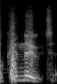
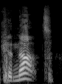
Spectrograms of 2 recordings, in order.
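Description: First: "Canute" with a long oo, like "newt"; variant pronunciation. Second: "Canute" with a short u, like "nut"; variant pronunciation. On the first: Preacher offers the other version of the king's name, "Canute" ending like "newt". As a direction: say "Canute" to rhyme with "flute". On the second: Preacher offers one version of the king's name, "Canute" ending like "nut". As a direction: say "Canute" to rhyme with "cut". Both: Shown as a demonstration. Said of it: "there's different pronunciations".

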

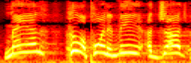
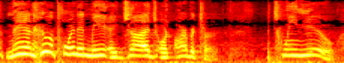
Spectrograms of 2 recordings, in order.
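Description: First: High, loud, drawn-out mock indignation; playful hammed-up scripture reading; exaggerated inflection. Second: Slightly raised, measured indignant question; restrained dramatic scripture reading; toned-down inflected reading. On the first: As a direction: overplay the indignant question for fun. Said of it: "I'm just kidding. I'm inflecting". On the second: Acted. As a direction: read it with milder mock indignation. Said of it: "I just have fun reading that".

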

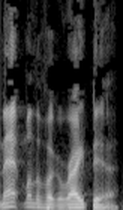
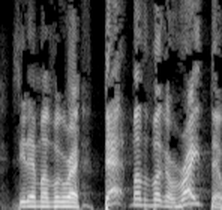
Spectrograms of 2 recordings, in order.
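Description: First: Said in the usual way. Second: Higher, louder call-out of that motherfucker; pointing him out loudly. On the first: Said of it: "just pointing, saying". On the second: Retold or imitated. Pointing out the guy to Jenny, loud. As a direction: jab the words out loud and pointed.

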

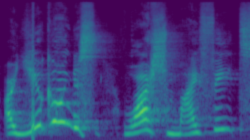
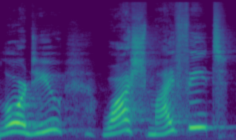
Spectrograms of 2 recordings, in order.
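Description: First: High, incredulous indignant question; outraged that the master would stoop. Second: 1 surprised question. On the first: Retold or imitated. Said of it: "Peter says to Jesus in an indignant way". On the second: Acted. Earlier reading of same line.

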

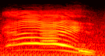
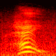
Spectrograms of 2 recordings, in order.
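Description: First: High, loud drawn-out hail; dad's hearty greeting. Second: Short, toned-down hello; concerned greeting. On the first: Dad answering the car phone, big cheery greeting. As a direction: sing out a big hello. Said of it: "He's like". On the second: Dad answering a crying caller, toned-down concern. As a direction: gently check in. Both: Retold or imitated.

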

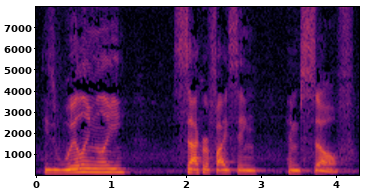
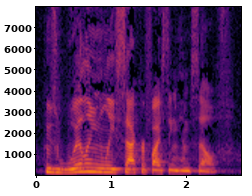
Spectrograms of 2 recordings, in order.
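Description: First: "sacrificing himself" slowed and softened, weight on "willingly"; slow, emphatic repeat. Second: Said in the usual way. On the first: Shown as a demonstration. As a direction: let each word land slowly.

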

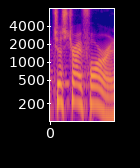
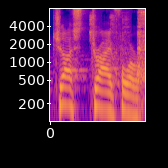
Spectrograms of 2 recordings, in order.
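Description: First: Said in the usual way. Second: Slow, emphatic order, word by word; mock an impatient nurse losing patience; irritated. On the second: Nurse telling a stalling driver to move on, irritated. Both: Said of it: "she just pissed at me".

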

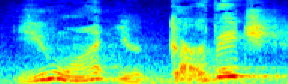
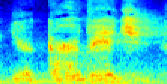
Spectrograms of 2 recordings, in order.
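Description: First: Slow, drawn-out disbelief; stunned worker asking slowly; incredulous question. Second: Hushed, breathless repeat; stunned worker echoing under his breath; whispered disbelief. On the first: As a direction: ask it like he can't believe it. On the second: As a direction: whisper it in quiet shock. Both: Retold or imitated. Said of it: "the way he said it just kinda cracked me up".

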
